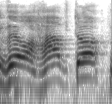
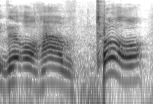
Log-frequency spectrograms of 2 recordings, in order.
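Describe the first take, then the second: First: "ve'ohavta" with early stress, slow and high; "ve'ohavta" said slowly with the accent early, meaning past; stress on the first part. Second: "ve'ohavta" stretched slowly with the accent on the last syllable; "ve'ohavta" drawn out, landing on the end; stress at the end. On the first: Teacher showing the class past-tense stress, slow and deliberate. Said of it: "the accent of the word is the difference". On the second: Teacher showing the class future-tense stress, slow and drawn out. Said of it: "put the accent at the end of the word". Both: Shown as a demonstration.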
